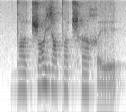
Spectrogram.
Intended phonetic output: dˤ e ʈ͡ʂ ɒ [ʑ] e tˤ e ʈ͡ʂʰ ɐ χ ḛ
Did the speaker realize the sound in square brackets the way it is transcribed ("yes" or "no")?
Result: yes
